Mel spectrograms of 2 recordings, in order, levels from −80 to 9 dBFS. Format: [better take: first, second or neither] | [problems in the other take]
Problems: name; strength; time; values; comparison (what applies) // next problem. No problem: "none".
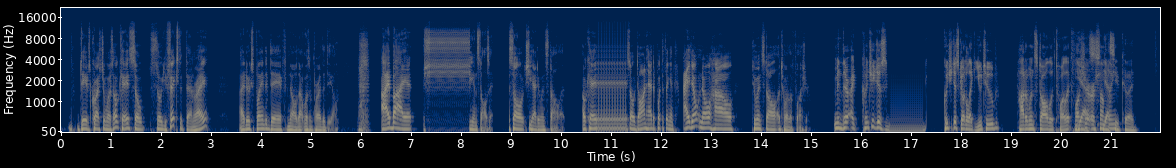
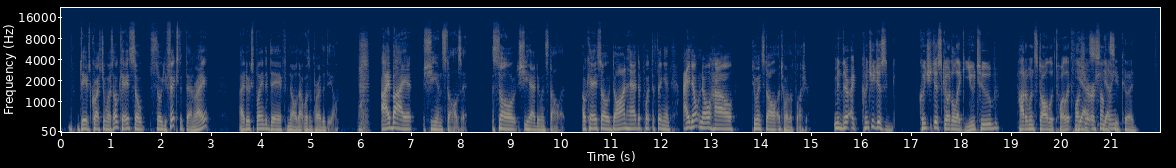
second | audio freezing; at 7.5 s for 1 s, at 11 s for 0.5 s and at 17 s for 0.5 s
